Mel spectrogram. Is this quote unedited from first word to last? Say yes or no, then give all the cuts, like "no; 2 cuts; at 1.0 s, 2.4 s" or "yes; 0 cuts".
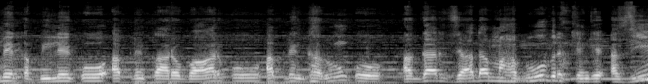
no; 2 cuts; at 2.6 s, 3.9 s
